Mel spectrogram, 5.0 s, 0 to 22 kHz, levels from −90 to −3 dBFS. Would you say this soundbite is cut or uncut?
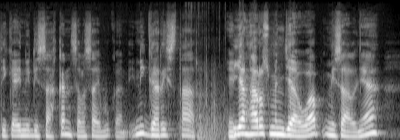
cut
